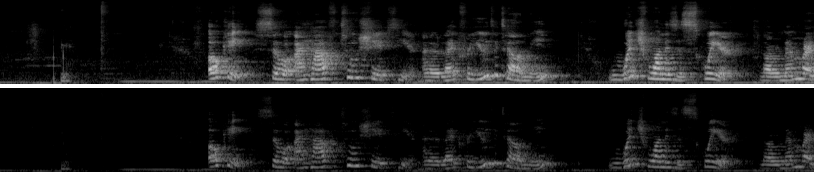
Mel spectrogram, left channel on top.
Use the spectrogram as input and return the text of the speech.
Okay, so I have 2 shapes here, and I would like for you to tell me which one is a square. Now remember,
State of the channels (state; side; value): quieter; right; 15.4 dB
